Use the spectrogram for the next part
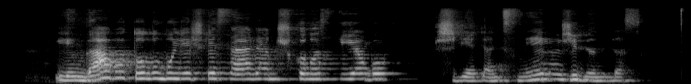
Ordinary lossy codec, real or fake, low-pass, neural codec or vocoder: MP3, 96 kbps; fake; 14.4 kHz; codec, 32 kHz, 1.9 kbps, SNAC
